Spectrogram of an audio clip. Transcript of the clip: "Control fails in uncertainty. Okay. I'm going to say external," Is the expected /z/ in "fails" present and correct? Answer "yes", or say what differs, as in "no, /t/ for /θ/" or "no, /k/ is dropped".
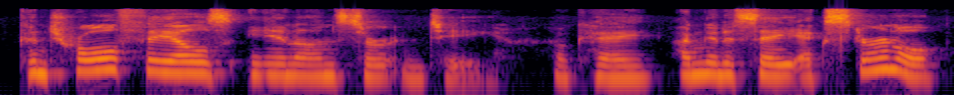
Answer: yes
